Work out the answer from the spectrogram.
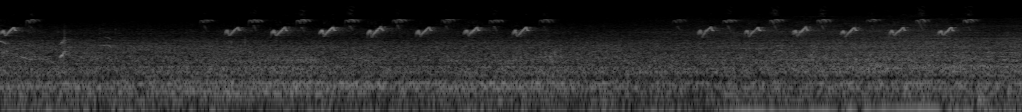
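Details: {'caption': 'Great tit producing two long series of see-sawing notes, a rising whistle then a sharp higher note, steadily repeated about twice per second, over faint background noise.'}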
